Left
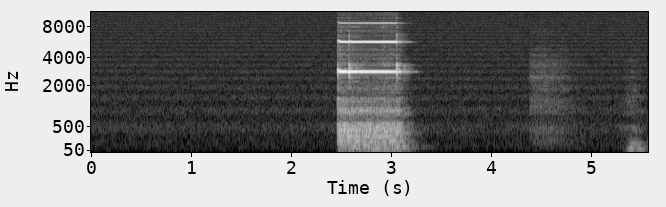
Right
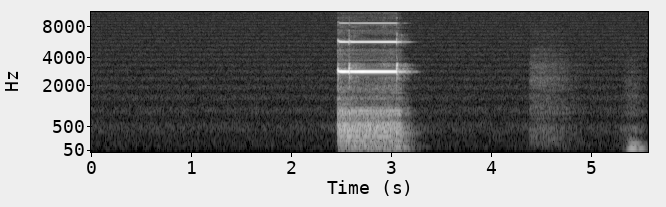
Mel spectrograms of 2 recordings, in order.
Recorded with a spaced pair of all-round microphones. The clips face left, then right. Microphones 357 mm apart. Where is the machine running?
No machine running in this recording.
